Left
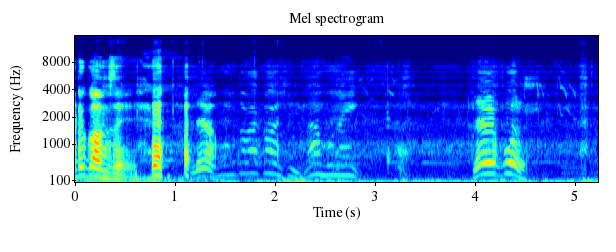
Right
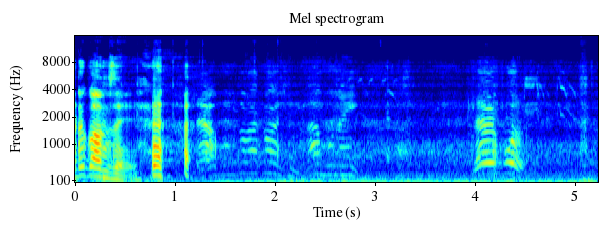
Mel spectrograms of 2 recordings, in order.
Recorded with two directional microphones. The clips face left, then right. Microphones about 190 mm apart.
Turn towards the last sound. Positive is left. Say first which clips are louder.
# left 6 dB
turn(degrees=35)  # may be behind; listen again after turning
